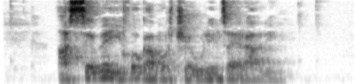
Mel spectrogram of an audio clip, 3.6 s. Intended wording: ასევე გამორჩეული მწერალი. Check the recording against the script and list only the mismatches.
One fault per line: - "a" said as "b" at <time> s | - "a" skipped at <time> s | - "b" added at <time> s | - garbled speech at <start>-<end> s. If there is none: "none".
- "იყო" added at 1.2 s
